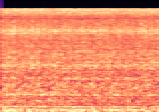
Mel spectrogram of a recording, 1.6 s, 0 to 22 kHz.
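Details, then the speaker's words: Mercedes W126 C126 coupe with a misfire that usually appears once warm, after plugs, wires, cap, rotor, fuel filter and ICV hoses replaced, air cleaner off: steady, even idle with no misses heard, engine still not fully warm. "that sounds better let's let's give it a second I'll check back in and let it idle for a while so it's still nice and smooth"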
